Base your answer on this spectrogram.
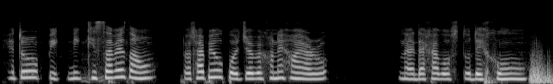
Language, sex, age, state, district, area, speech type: Assamese, female, 18-30, Assam, Sivasagar, rural, spontaneous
